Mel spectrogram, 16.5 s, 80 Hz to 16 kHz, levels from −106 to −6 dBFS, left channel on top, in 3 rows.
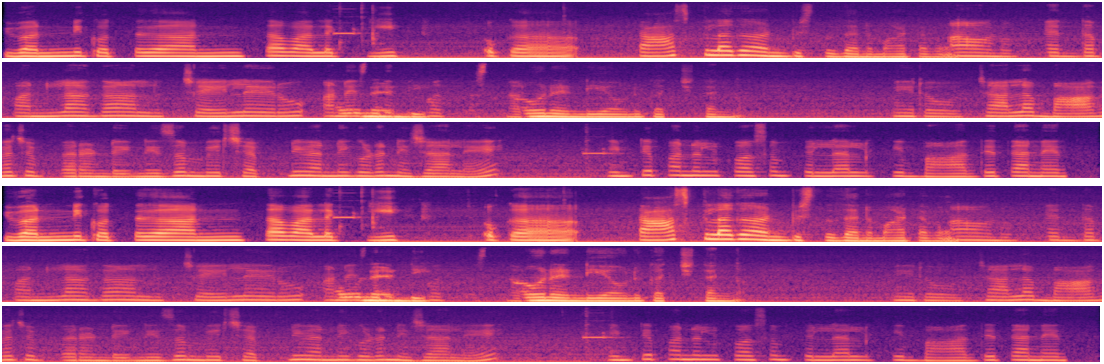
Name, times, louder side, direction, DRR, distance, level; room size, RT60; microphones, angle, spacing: voice 1, 0.0-2.0 2.4-2.9 3.2-4.8 7.2-7.6 8.1-8.7 9.0-9.2, right 3 dB, 35° right, 0.7 m, -22 dB
Microwave oven, 1.2-15.0, right 1 dB, 10° right, 5.4 m, -44 dB
voice 2, 4.7-7.3 7.6-7.7 8.0-8.1 9.9-13.5 14.0-16.3, left 2 dB, 25° left, 0.7 m, -30 dB
open air
head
